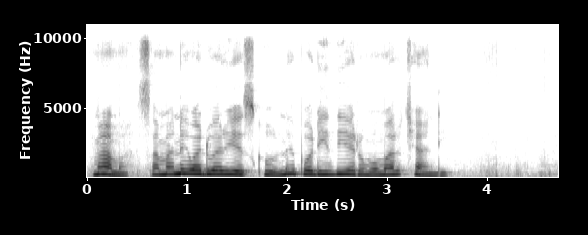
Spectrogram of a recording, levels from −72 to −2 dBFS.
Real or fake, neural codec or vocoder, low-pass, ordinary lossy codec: real; none; 9.9 kHz; none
